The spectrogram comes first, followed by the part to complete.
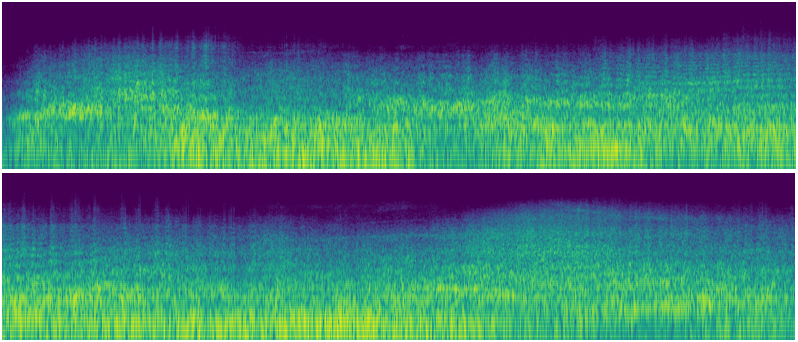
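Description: Jet aircraft flying an aerobatic display, its engine noise loud and continuous. The sound swells and fades as it passes, with a sweeping, phasing quality in the middle as it flies by.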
